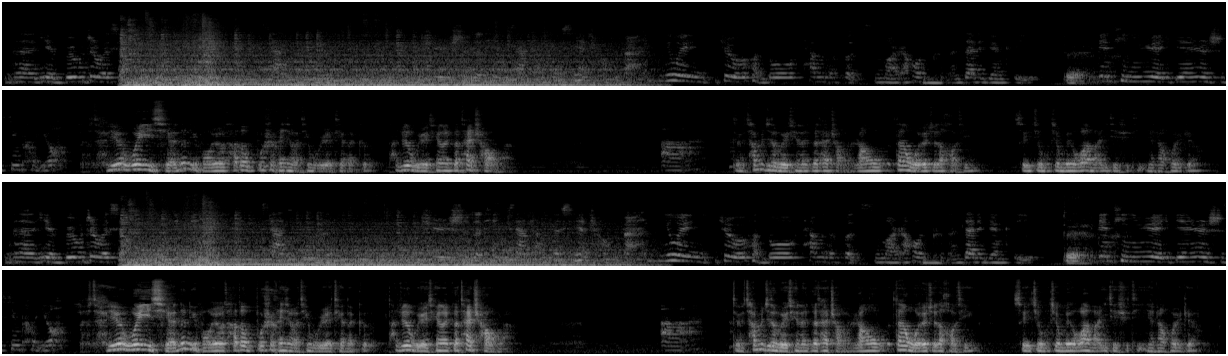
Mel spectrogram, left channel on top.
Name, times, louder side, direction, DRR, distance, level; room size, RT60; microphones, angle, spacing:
voice 1, 0.0-3.4 4.2-10.4 10.9-12.9 18.8-19.6, right 2 dB, 30° right, 0.8 m, -47 dB
sound 1, 1.2-6.6, equal, 30° left, 1.3 m, -37 dB
voice 2, 13.2-17.4 19.5-22.0 22.4-24.3, right 4 dB, 85° right, 0.5 m, -32 dB
4.4 x 2.1 x 3.2 m
head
